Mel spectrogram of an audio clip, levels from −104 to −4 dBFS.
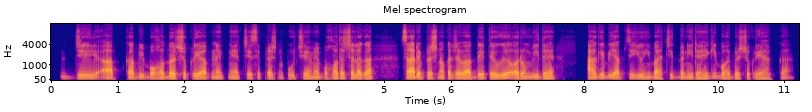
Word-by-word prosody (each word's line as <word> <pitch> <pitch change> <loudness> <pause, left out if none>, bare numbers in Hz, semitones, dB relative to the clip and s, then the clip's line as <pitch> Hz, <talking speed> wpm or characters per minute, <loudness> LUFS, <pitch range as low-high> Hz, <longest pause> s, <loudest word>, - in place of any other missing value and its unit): जी, 115 -1 -3
आपका 110 - 0
भी 110 0 -4
बहुत-बहुत 105 +2 +3
शुक्रिया 105 -1 +1
आपने 105 0 -2
इतने 100 +1 -6
अच्छे 105 +2 -6
से 110 - -6
प्रश्न 105 +1 -6
पूछे। 105 +2 -4
हमें 110 0 -3
बहुत 105 +4 -2
अच्छा 115 -1 +1
लगा 105 +1 +3 0.5
सारे 115 -1 +8
प्रश्नों 110 0 -2
का - - +1
जवाब 105 0 +3
देते 100 +2 0
हुए 115 +6 +4
और 110 -7 +4
उम्मीद 110 +1 -2
है 115 0 +1 0.5
आगे 115 +2 +2
भी 125 -1 0
आपसे 115 +1 -1
यूँ 110 -1 -3
ही 110 - -6
बातचीत 105 +2 -5
बनी 105 +1 -4
रहेगी 110 +7 -3
बहुत-बहुत 100 -2 -3
शुक्रिया 95 -2 -5
आपका। 85 - -12
110 Hz, 185 wpm, -23 LUFS, 105-115 Hz, 0.5 s, सारे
